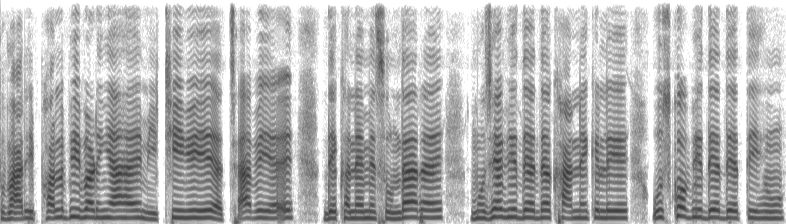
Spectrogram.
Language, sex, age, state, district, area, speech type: Hindi, female, 60+, Uttar Pradesh, Bhadohi, rural, spontaneous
